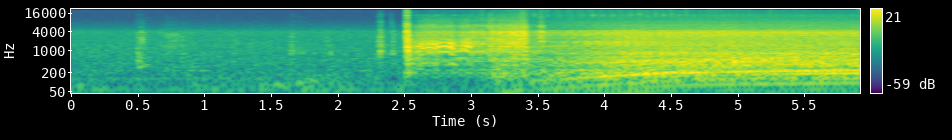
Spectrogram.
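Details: Suzuki Jimny JA12 after alternator replacement (old unit gave abnormal noise and flat battery): short crank, engine fires and settles to a steady, even idle with no whine or squeal from the charging side; sounds healthy.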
